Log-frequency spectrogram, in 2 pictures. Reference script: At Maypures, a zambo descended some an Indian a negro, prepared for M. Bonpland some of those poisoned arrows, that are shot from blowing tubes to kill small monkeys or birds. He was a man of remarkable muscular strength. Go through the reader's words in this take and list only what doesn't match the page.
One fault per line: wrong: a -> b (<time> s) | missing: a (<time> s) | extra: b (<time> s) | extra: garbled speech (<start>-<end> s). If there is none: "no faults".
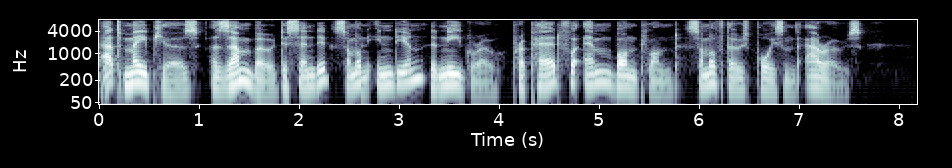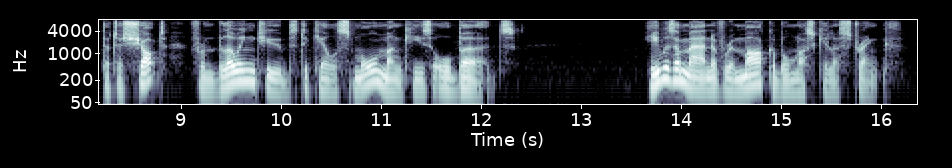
no faults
